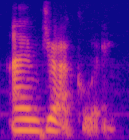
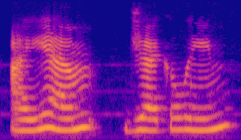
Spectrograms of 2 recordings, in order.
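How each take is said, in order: First: I am is contracted into one syllable. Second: I am is said as two full words.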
